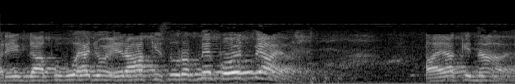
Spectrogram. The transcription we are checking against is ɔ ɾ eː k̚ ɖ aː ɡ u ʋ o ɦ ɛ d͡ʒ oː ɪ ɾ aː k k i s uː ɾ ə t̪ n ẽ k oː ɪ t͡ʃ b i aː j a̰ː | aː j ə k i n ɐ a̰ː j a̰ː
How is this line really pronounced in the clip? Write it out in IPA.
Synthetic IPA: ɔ ɾ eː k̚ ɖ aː k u ʋ o ɦ ɛ d͡ʒ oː ɪ ɾ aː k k i s uː ɾ ə t̪ m ẽ k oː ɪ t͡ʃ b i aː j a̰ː | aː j a k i n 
